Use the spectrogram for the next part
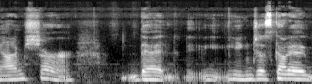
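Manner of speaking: usual speaking voice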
